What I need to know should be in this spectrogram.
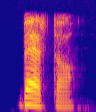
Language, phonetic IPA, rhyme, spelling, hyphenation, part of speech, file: Hungarian, [ˈbɛrtɒ], -tɒ, Berta, Ber‧ta, proper noun, Hu-Berta.ogg
- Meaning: a female given name, equivalent to English Bertha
